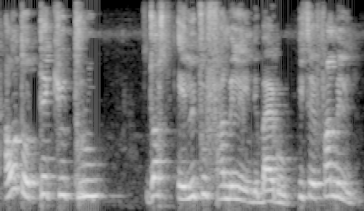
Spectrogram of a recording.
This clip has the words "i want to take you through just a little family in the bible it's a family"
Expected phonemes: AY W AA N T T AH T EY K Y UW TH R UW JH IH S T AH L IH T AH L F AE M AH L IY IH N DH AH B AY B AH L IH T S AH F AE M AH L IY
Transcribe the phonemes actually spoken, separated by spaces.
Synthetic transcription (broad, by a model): AY W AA N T T AH T EY K Y UW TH R UW JH IH S T AH L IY T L F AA M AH L IY IH N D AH B AY B AH L IH T S AH F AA M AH L IY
